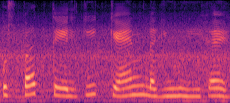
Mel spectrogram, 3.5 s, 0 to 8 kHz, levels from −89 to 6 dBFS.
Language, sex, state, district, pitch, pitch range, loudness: Hindi, female, Rajasthan, Jaipur, 220 Hz, 210-245 Hz, -18 LUFS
